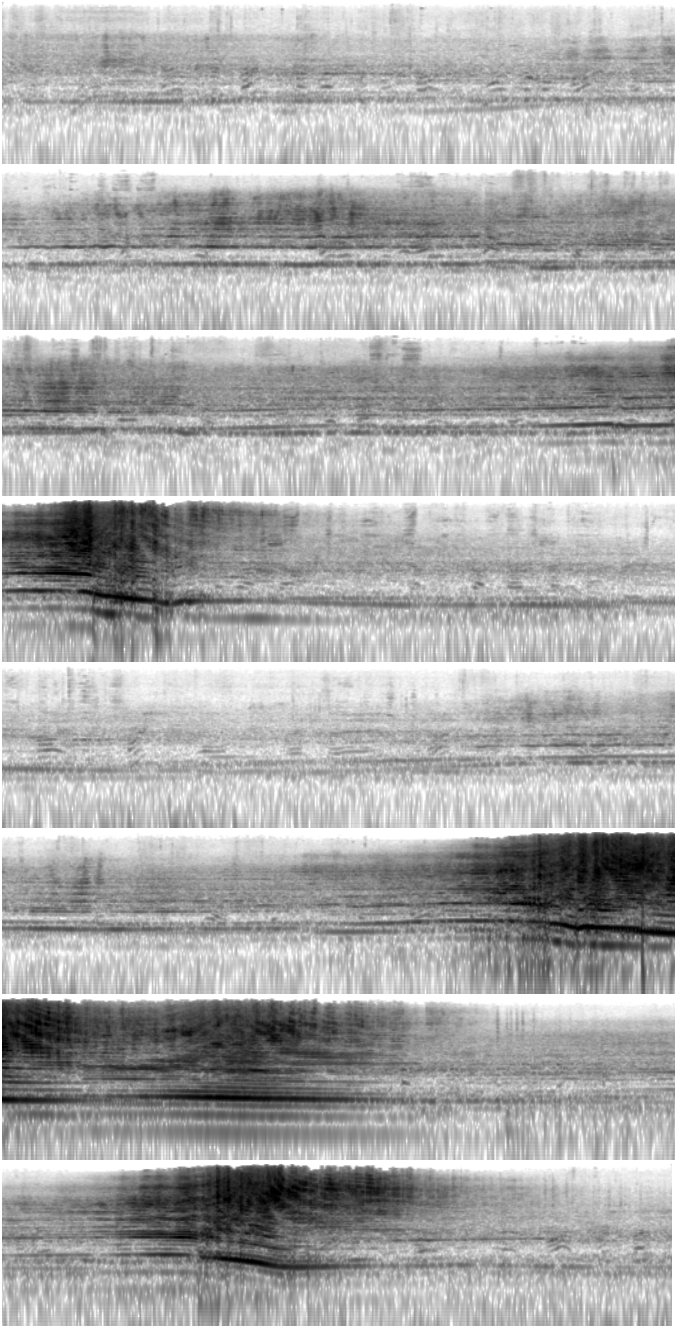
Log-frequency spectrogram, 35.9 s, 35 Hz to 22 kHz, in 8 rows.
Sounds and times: moto two 21.2 - 35.8

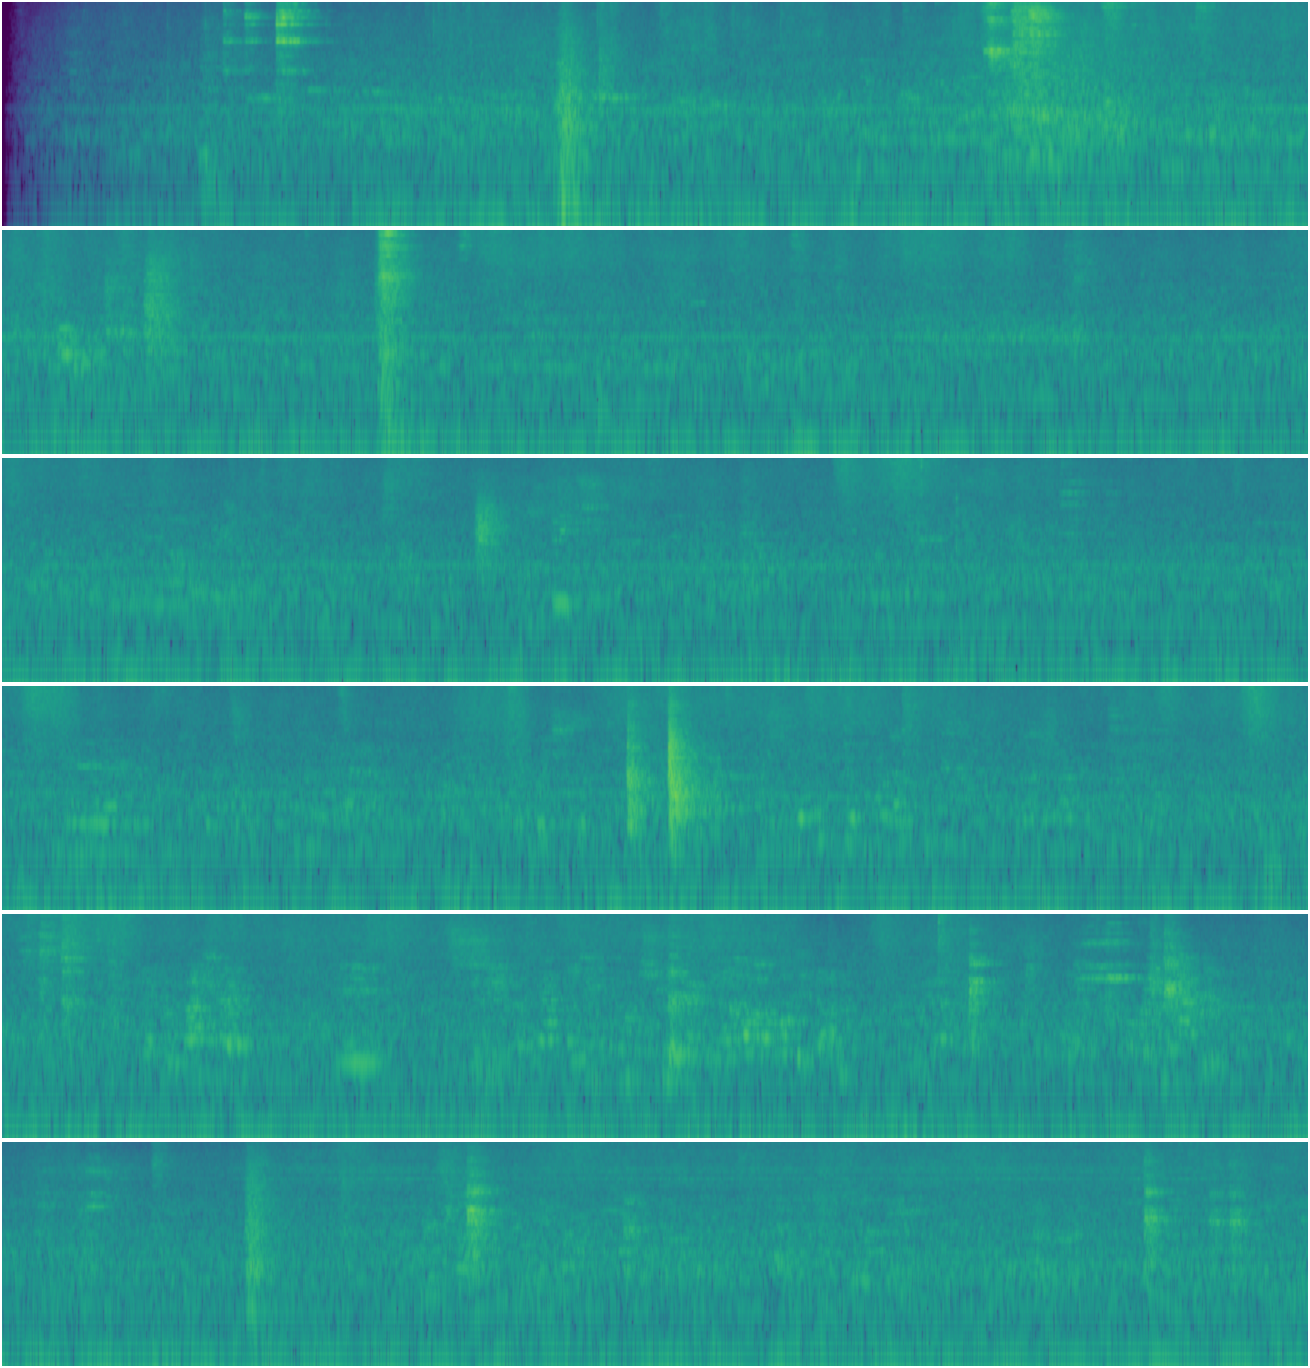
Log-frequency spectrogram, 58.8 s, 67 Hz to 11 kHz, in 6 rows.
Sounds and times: AC hum 0.0 - 58.7
staff conversations 0.6 - 58.7
beep of the convection oven 47.2 - 47.7

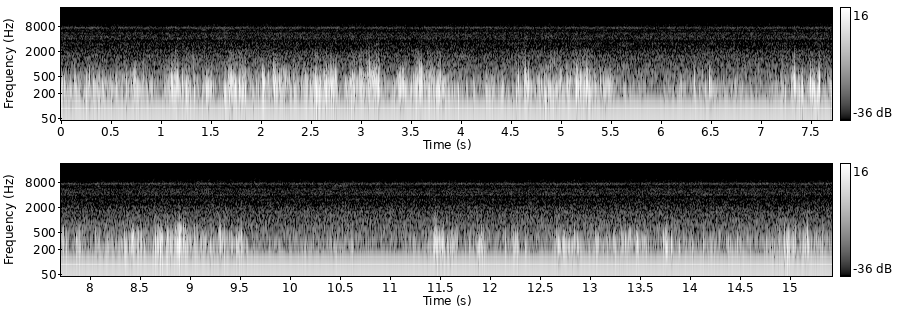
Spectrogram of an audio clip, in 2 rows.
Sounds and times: Wind Underneath A Viaduct 0.0 - 15.4

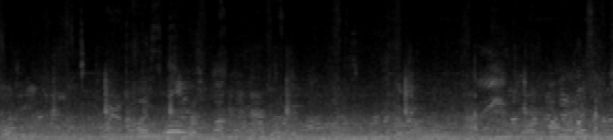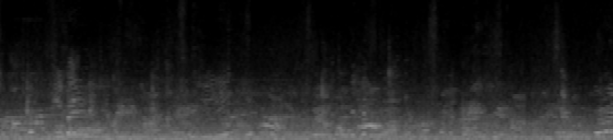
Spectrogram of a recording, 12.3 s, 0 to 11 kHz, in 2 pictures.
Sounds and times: calls from tourist boats 0.0 - 12.2

